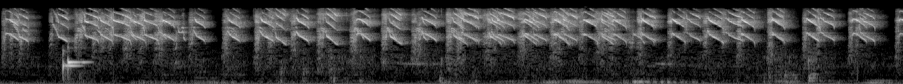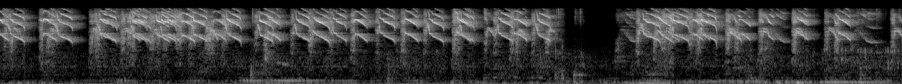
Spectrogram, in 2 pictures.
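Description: A group of fledgling munias (emprit) giving rapid, high-pitched begging chirps almost without a break, with a short pause near the end. This is the impatient begging of hungry chicks waiting to be hand-fed.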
